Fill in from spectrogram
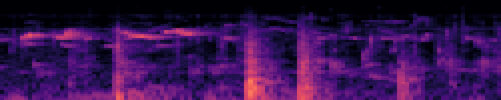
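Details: In an aviary, a young male white-rumped shama delivers quick whistled notes and a brief warble, broken by several loud knocks and tapping sounds.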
